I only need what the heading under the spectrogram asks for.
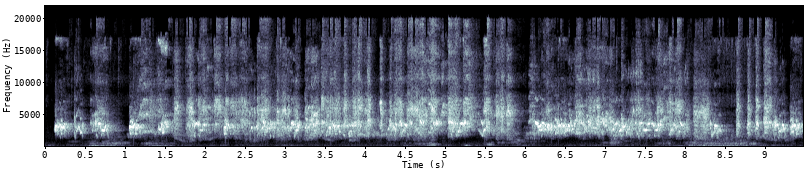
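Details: Continuous budgerigar warble of dense, buzzy chirping and rasping squeaks, barely pausing, with a few soft low knocks in the background.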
